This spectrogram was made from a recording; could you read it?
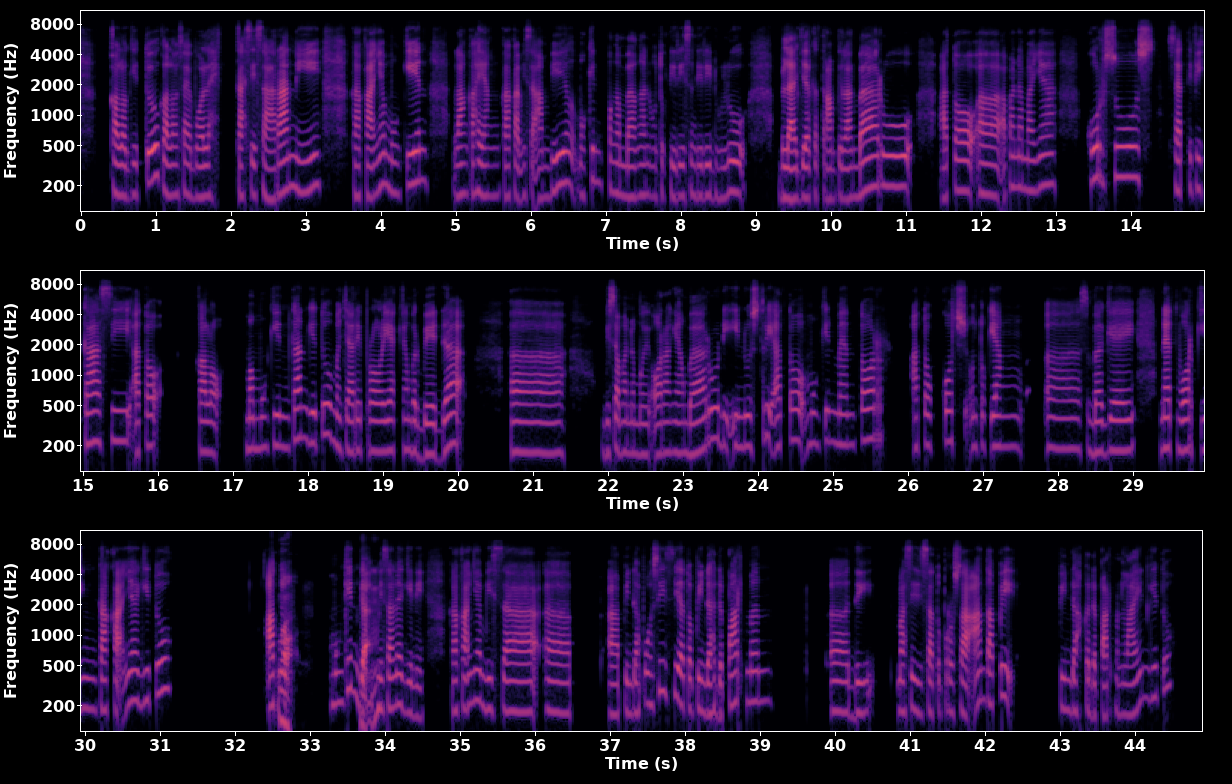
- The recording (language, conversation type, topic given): Indonesian, advice, Bagaimana saya tahu apakah karier saya sedang mengalami stagnasi?
- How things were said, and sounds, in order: in English: "coach"; in English: "networking"; tapping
